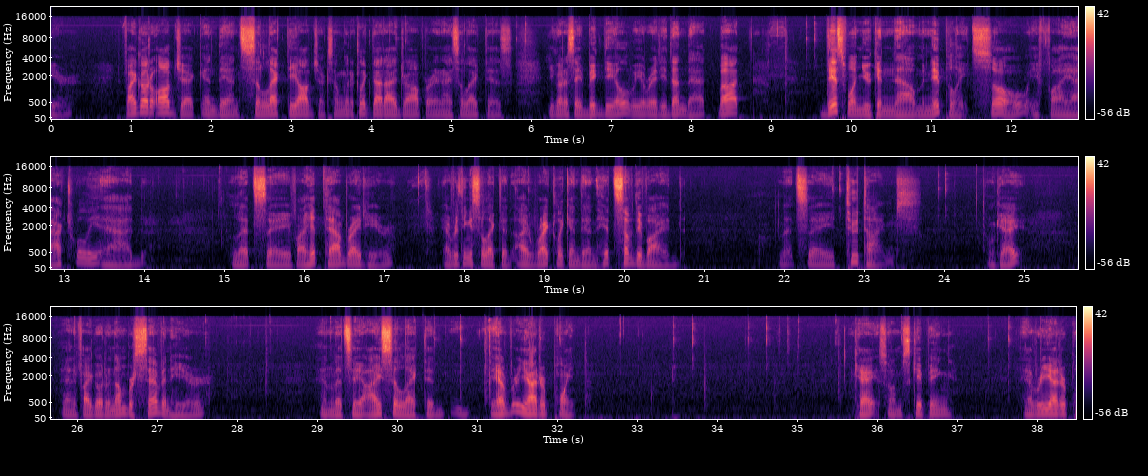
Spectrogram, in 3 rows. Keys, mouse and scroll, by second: 12.4 middle click, 14.4 shift+middle click, 16.2 Tab, 18.6-20.0 right drag, 22.6 click, 24.0 click, 26.0 KP_7, 27.1 shift+middle click, 28.4 shift+middle click, 30.5 click, 31.7 shift+click, 33.4 shift+click, 34.5 shift+click, 35.0 shift+middle click, 36.2 shift+click, 37.4 shift+click.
